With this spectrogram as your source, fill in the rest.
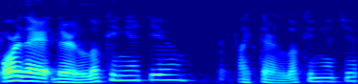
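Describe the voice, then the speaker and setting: On a very clean recording with a silent background, a speaker with a non-native accent moves through very wide pitch swings. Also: man. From South Africa. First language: not English. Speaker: acting coach. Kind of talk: tutorial. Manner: casual, conversational.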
